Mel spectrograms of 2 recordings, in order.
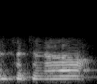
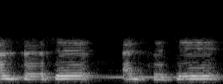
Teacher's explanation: من صوت الكسرة فتصير الفتحة بينها وبين الكسرة، هذه حقيقة الإمالة، تصير الفتحة ليست فتحة صريحة بل تأخذ موضعا بين الفتحة الممكنة وبين الكسرة الممكنة · Shown in: second take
